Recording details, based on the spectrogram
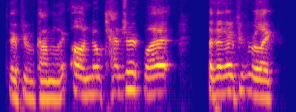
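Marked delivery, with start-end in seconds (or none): none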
